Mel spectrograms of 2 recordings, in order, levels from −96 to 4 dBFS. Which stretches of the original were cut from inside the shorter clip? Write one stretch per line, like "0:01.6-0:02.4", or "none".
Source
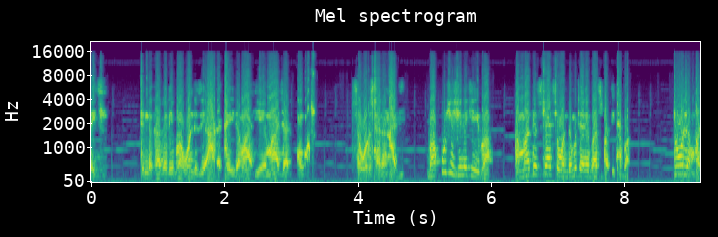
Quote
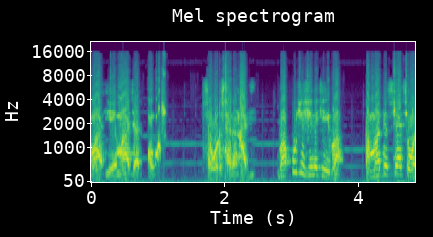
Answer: none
